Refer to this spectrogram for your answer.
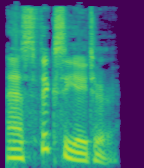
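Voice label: "asphyxiator", English, British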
